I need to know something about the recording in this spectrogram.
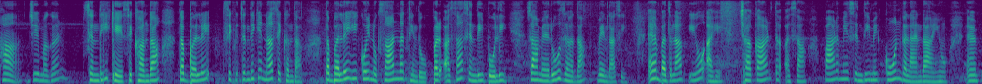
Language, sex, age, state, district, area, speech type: Sindhi, female, 18-30, Delhi, South Delhi, urban, spontaneous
